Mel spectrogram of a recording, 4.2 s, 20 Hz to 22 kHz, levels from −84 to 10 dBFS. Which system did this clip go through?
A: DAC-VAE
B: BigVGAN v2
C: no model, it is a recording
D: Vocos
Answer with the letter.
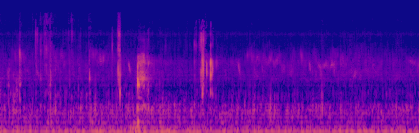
B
